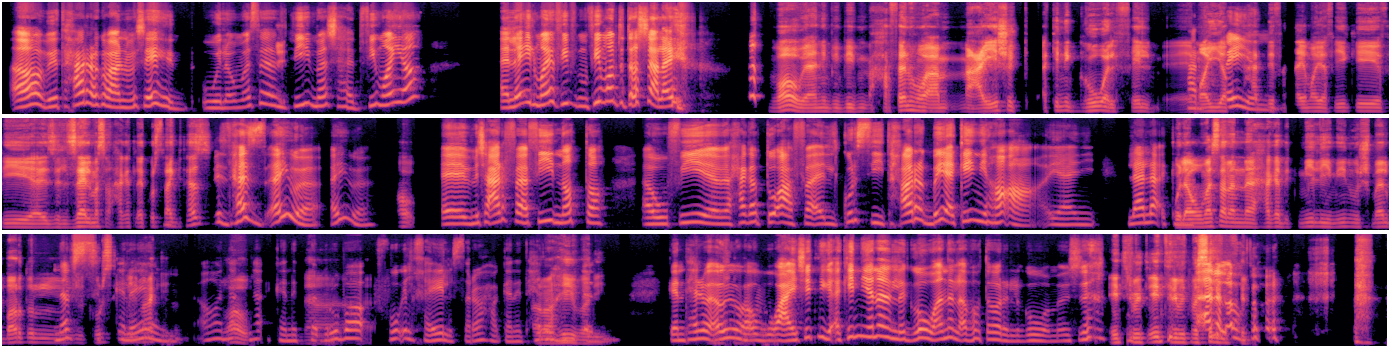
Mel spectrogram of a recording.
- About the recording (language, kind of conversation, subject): Arabic, podcast, إيه رأيك في تجربة مشاهدة الأفلام في السينما مقارنة بالبيت؟
- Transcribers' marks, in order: chuckle; unintelligible speech; laughing while speaking: "الأفاتار"; chuckle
